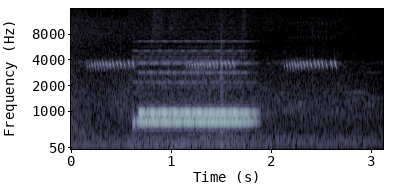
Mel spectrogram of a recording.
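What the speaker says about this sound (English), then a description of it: "the phone began to ring again" A telephone rings in the Higurashi: Himatsubushi visual novel, sounding as a few electronic trilling bursts with one longer tone between them, clear and alone against a quiet background.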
